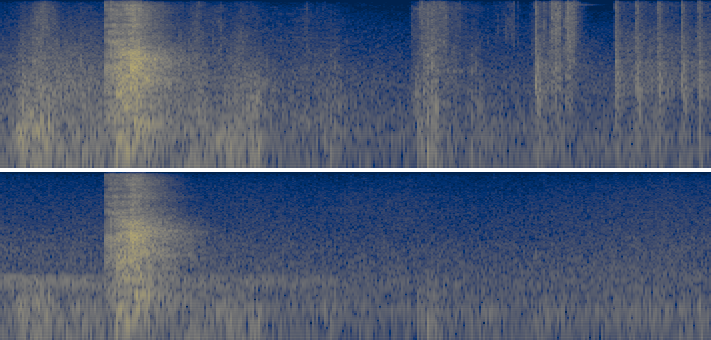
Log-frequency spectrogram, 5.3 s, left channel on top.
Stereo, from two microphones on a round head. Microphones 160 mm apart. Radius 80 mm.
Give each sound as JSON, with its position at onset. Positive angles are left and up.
{"t": 0.8, "sound": "a zipper", "side_deg": 20, "distance_m": 0.6}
